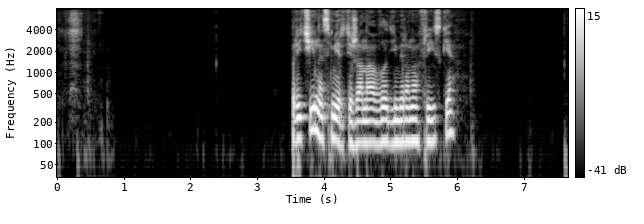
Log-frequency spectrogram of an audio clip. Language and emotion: Russian, neutral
